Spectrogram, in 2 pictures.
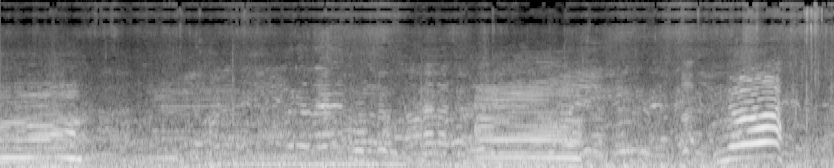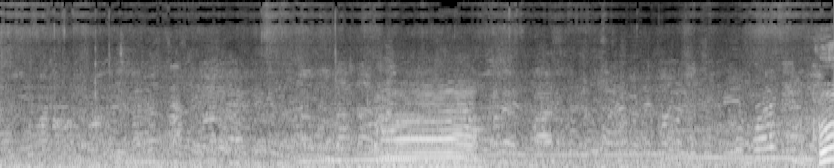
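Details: Friesian cattle at a cow market in Bangladesh: several deep, drawn-out moos rise and fall over about twelve seconds, overlapping one another, with people chatting and market bustle throughout.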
